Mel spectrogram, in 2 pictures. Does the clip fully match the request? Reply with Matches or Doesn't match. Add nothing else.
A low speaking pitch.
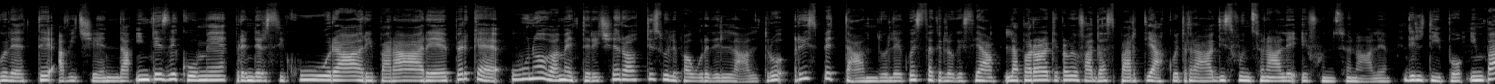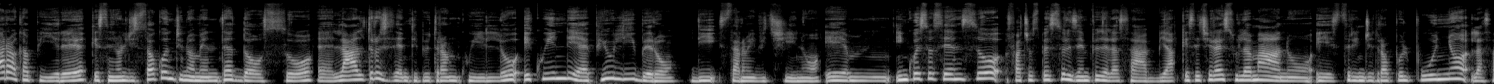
Doesn't match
